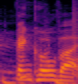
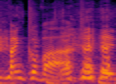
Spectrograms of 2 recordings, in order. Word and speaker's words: Vankova: You guys, we all pronounce it Vankova, and it's not. It's Vankova.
